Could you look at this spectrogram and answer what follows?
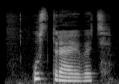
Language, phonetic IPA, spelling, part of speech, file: Russian, [ʊˈstraɪvətʲ], устраивать, verb, Ru-устраивать.ogg
- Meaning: 1. to arrange, to organize, to establish 2. to make 3. to settle, to put in order 4. to place, to fix up, to set up 5. to suit, to satisfy, to be convenient (for)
